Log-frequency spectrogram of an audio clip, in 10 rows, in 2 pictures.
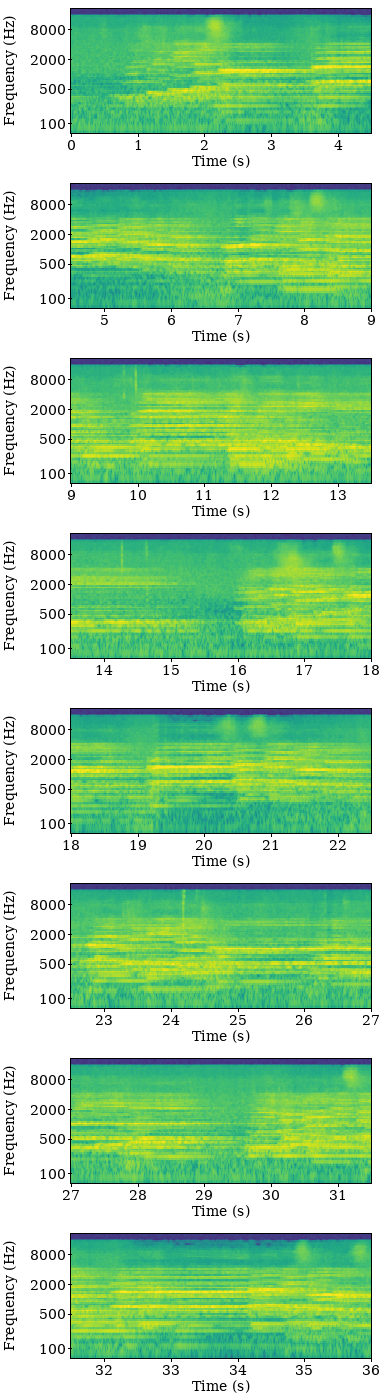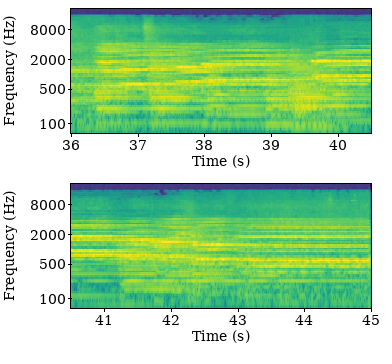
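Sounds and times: mixed choir singing in harmony: 0.0s - 45.0s.

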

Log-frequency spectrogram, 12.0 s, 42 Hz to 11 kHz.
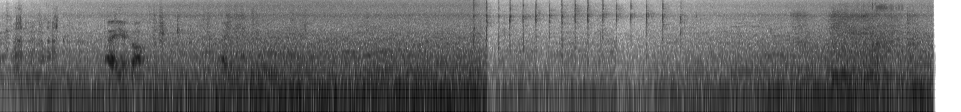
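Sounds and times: kissing smacks on a cheek: 5.9s - 8.6s.

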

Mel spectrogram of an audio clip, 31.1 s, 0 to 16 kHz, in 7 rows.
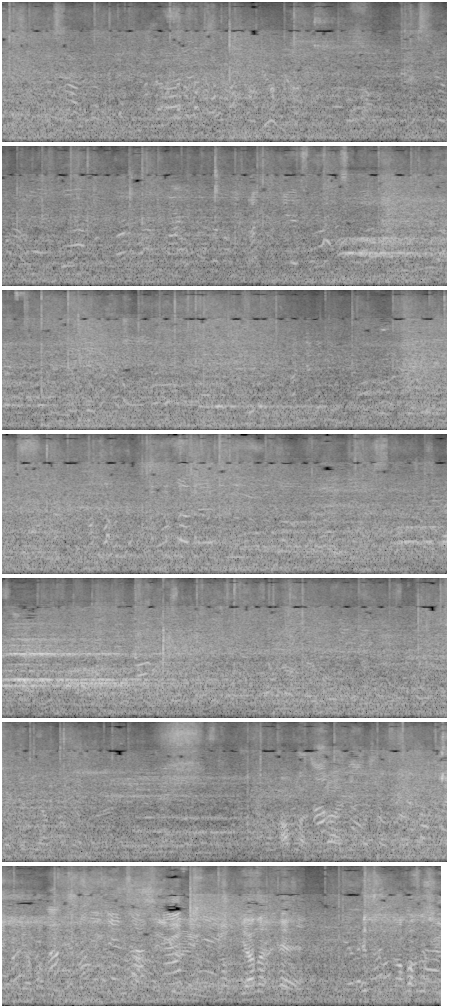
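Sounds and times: basketballs bouncing on court: 0.0s - 3.2s, 4.0s - 23.4s, 29.2s - 30.6s
players' voices echoing: 0.0s - 31.0s.

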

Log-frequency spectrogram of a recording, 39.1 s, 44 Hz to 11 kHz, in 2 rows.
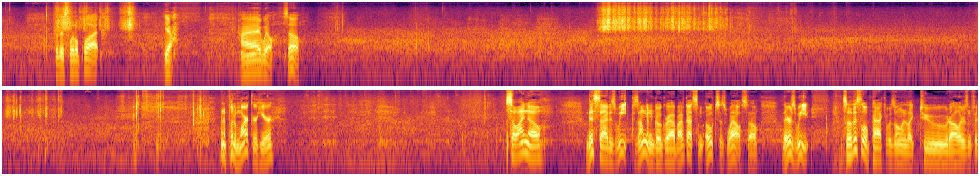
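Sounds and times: paper seed packet rustling: 1.0s - 2.8s, 11.9s - 16.0s, 19.6s - 20.8s.

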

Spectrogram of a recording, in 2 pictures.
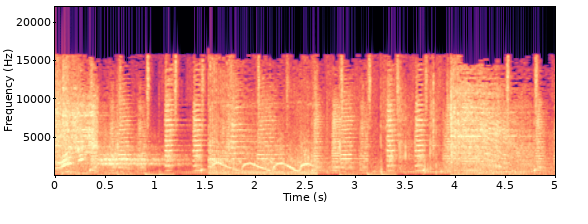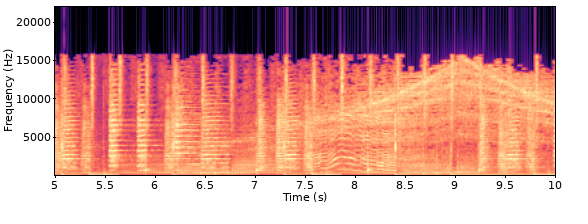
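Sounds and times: trailer music with pounding beat: 0.1s - 7.6s
siren wailing: 1.5s - 2.7s.

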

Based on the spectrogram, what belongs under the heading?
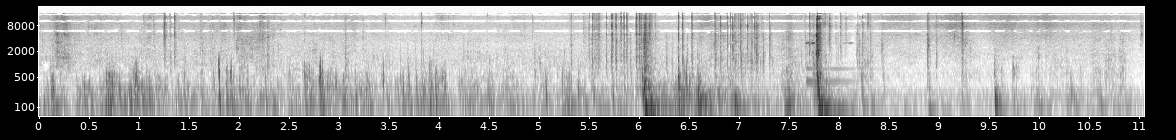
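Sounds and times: wind rumbling on microphone: 0.0s - 8.2s.

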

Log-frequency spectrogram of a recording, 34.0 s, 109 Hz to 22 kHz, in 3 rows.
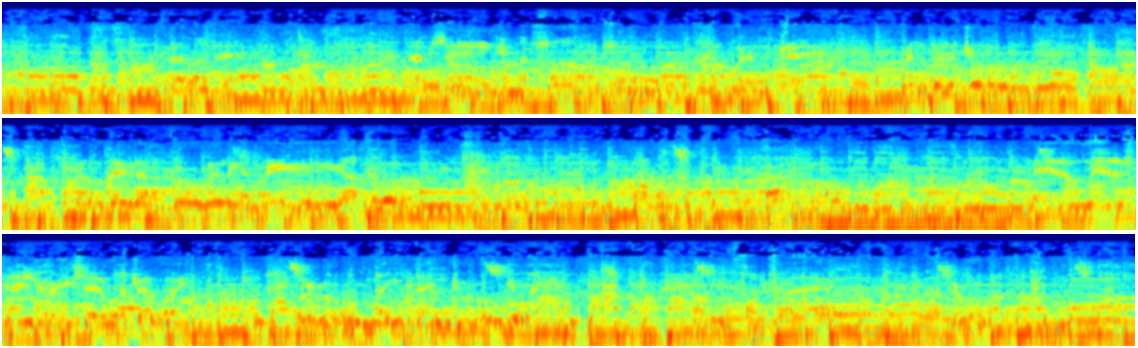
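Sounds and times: acoustic guitar playing: 0.0s - 34.0s.

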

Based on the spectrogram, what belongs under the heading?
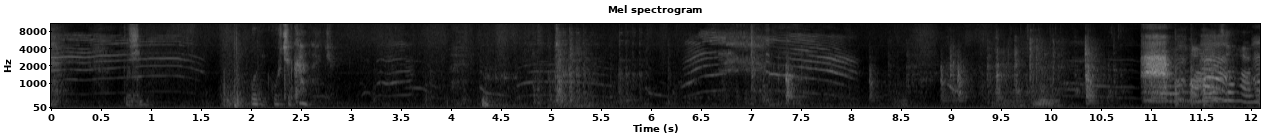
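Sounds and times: infant crying: 4.7s - 8.1s, 10.1s - 12.0s.

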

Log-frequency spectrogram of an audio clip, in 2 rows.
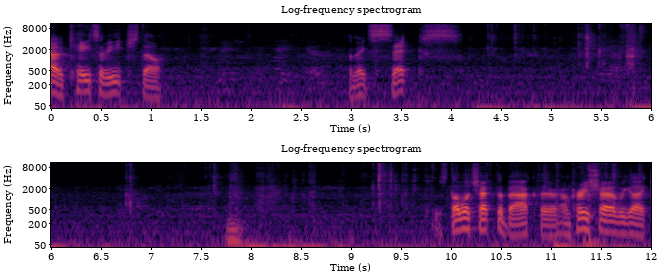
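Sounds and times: foil wrappers crinkling and tearing: 4.2s - 12.0s.

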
